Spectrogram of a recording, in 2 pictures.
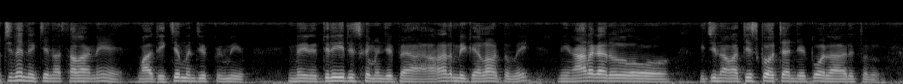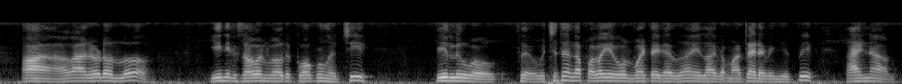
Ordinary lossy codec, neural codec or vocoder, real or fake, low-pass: none; codec, 16 kHz, 1 kbps, FunCodec, trained on LibriTTS, 50 frames a second; fake; 7.2 kHz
